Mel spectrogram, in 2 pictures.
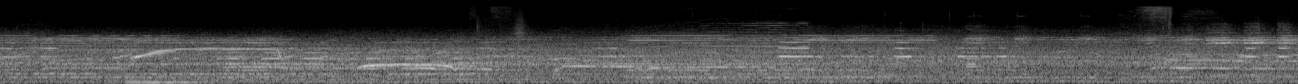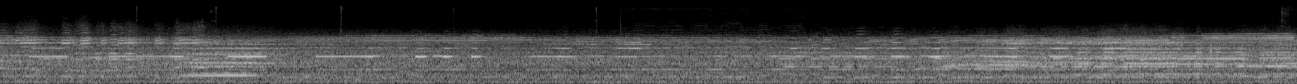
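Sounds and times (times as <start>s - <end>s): car horns honking: 0.0s - 3.6s, 5.1s - 25.9s
traffic noise: 0.0s - 25.9s.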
